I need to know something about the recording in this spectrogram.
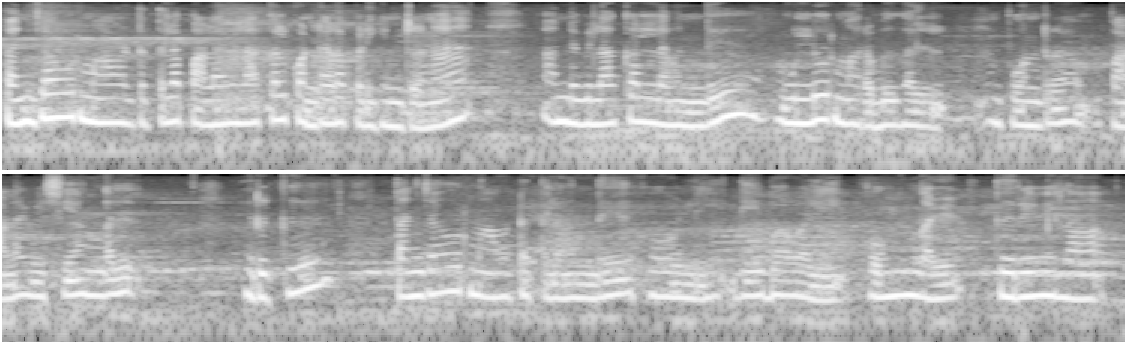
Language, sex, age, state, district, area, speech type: Tamil, female, 18-30, Tamil Nadu, Thanjavur, rural, spontaneous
